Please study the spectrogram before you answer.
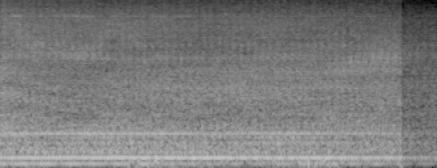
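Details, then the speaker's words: Old engine in a restored, time-capsule original car idling with a steady low purr and even beat, no knocks or misses, no smoke; it settles slightly quieter. Normal idle. "oh my lands listen to that [Music] [Music] purr oh my land oh baby baby [Music] no smoke"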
